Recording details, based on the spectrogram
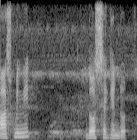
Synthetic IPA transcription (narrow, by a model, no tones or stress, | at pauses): ãt͡ɕminiʈ̚ | d̪ɔsːek̬enɖoɾ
